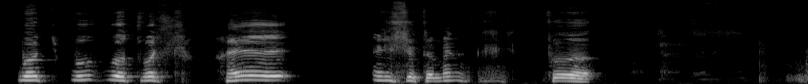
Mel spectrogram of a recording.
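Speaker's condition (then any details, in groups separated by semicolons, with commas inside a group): Cerebral palsy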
